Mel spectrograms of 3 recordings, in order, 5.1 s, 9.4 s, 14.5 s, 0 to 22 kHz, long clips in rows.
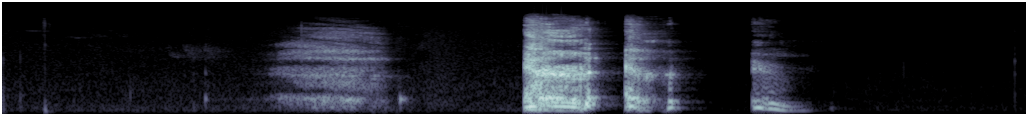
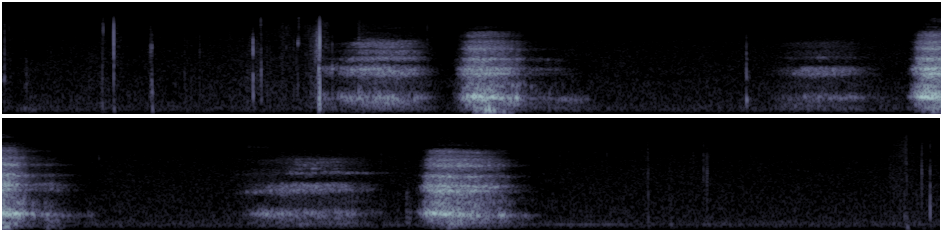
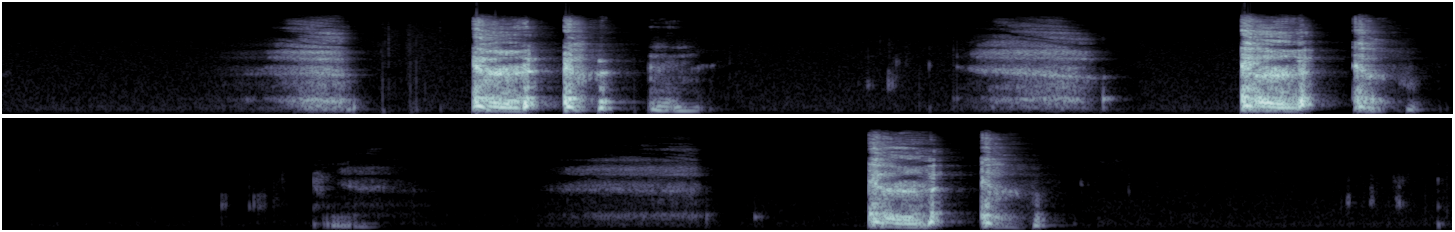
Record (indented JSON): {
  "cough_length": "5.1 s",
  "cough_amplitude": 26843,
  "cough_signal_mean_std_ratio": 0.26,
  "exhalation_length": "9.4 s",
  "exhalation_amplitude": 5877,
  "exhalation_signal_mean_std_ratio": 0.29,
  "three_cough_length": "14.5 s",
  "three_cough_amplitude": 32000,
  "three_cough_signal_mean_std_ratio": 0.24,
  "survey_phase": "beta (2021-08-13 to 2022-03-07)",
  "age": "45-64",
  "gender": "Female",
  "wearing_mask": "No",
  "symptom_cough_any": true,
  "symptom_sore_throat": true,
  "symptom_fatigue": true,
  "symptom_headache": true,
  "symptom_onset": "1 day",
  "smoker_status": "Never smoked",
  "respiratory_condition_asthma": false,
  "respiratory_condition_other": false,
  "recruitment_source": "Test and Trace",
  "submission_delay": "1 day",
  "covid_test_result": "Positive",
  "covid_test_method": "RT-qPCR",
  "covid_ct_value": 26.4,
  "covid_ct_gene": "N gene"
}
